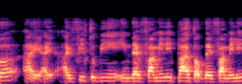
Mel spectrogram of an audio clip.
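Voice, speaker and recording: With an Italian accent, a man talks at a moderate pace in a high pitch with fairly even intonation. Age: 60s. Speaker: beer expert and event narrator. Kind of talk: live online interview. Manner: halting, many fillers.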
